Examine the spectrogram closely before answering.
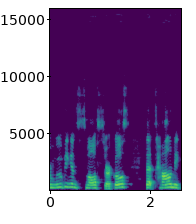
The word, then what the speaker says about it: Ptolemy: came along colony claudius ptolemy the letter p is silent and claudius ptolemy still believed in the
